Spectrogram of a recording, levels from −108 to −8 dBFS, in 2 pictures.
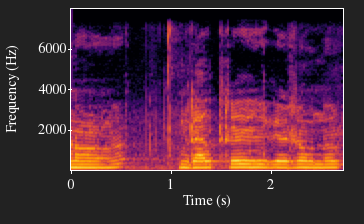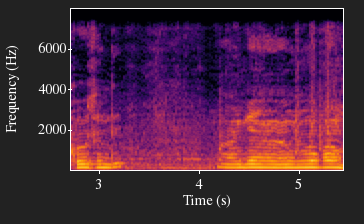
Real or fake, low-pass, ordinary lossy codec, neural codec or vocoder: fake; 7.2 kHz; none; codec, 16 kHz, 16 kbps, FreqCodec, larger model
